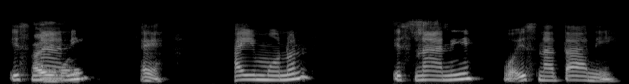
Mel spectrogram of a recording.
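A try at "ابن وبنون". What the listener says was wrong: Bukan nggak dibaca hamzahnya. Hamzah nggak dibaca ya. Ibnun wa benumun gitu. Hamzah wasal ya. 12 isim, hamzahnya hamzah wasal. Ismun, istun, isnan, isnatan, imrun, imra'atun, ibnun, ibnatun, ibnamun, aimunun.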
